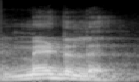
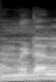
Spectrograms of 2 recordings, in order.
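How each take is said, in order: First: मिडल said as "medal", with an e; मिडल with an open e in the first syllable; corrected vowel pronunciation. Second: मिडल with a short i, mi-dal; मिडल as people commonly misread it, mi-dal; wrong vowel pronunciation. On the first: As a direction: say मिडल as me-dal. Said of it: "मिडल नहीं, मिडल". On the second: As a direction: say मिडल with i as in "hit". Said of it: "मिडल नहीं". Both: Shown as a demonstration.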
